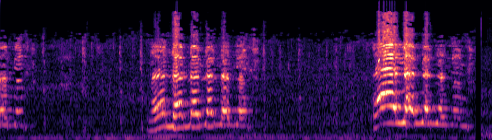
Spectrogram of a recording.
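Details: A cat from a compilation featuring Luna and Simba gives two drawn-out meows, each under a second long. The pitch rises and then falls over a steady low background hum.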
